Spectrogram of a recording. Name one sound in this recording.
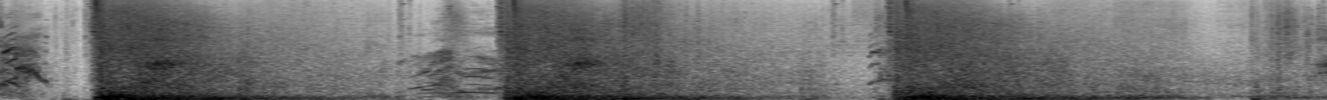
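Heavy gunshots boom, each followed by a long rumbling echo.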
